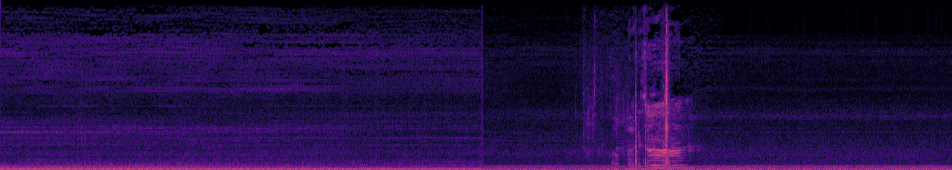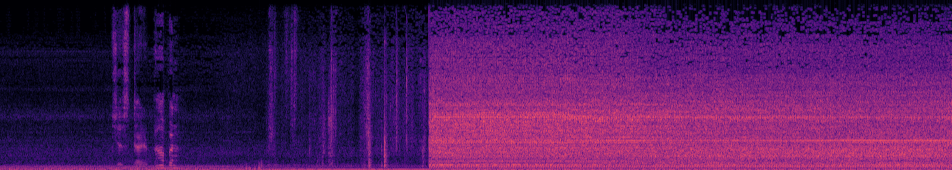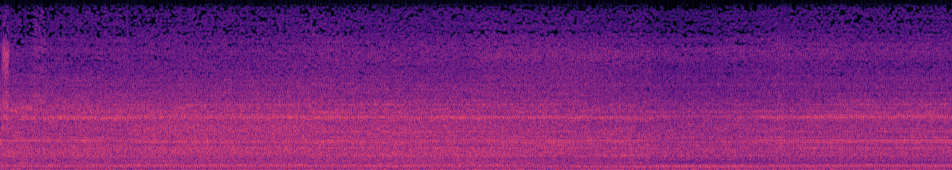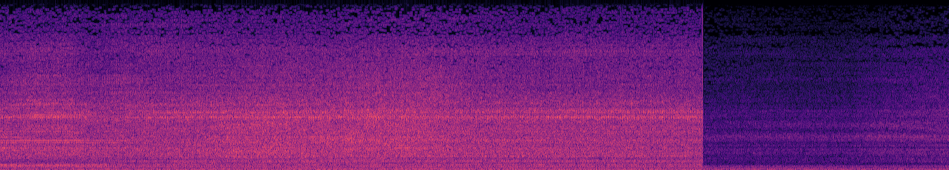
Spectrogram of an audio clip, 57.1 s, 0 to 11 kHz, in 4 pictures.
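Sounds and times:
machinery drone: 0:00.0 - 0:57.0.

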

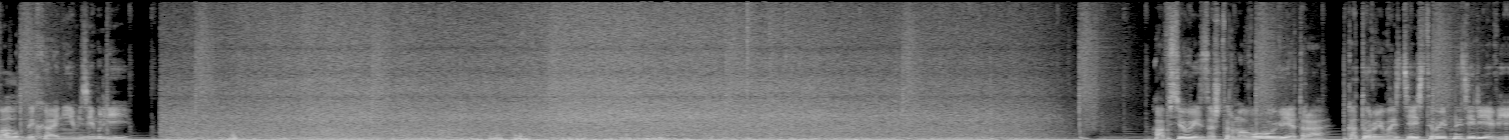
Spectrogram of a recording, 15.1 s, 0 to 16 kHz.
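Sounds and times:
wind buffeting microphone: 0:01.6 - 0:10.7
storm wind through trees: 0:01.6 - 0:10.8.

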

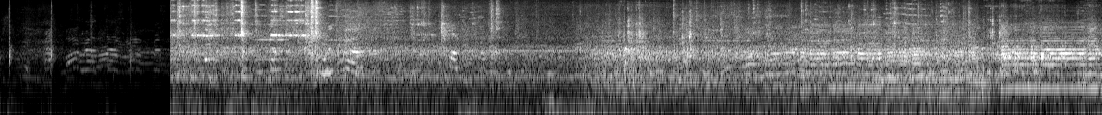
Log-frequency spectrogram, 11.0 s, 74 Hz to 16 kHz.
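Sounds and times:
city street rumble: 0:01.7 - 0:11.0
saxophone slow melody: 0:07.6 - 0:11.0.

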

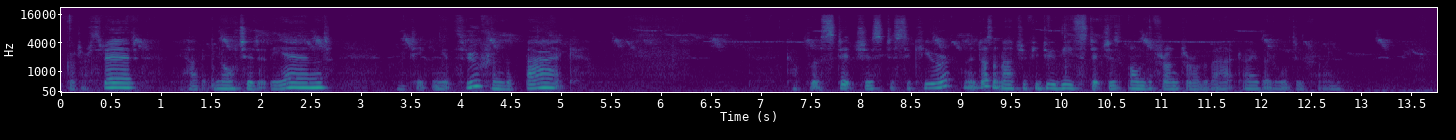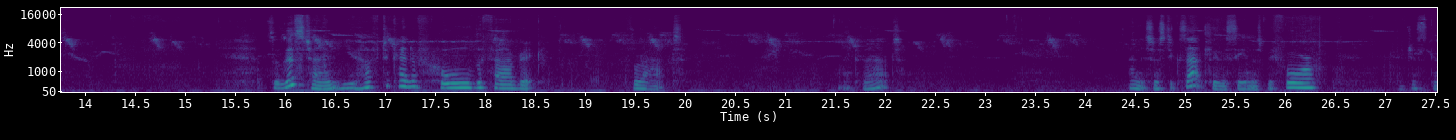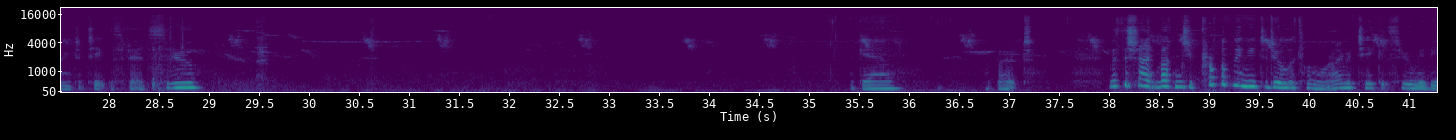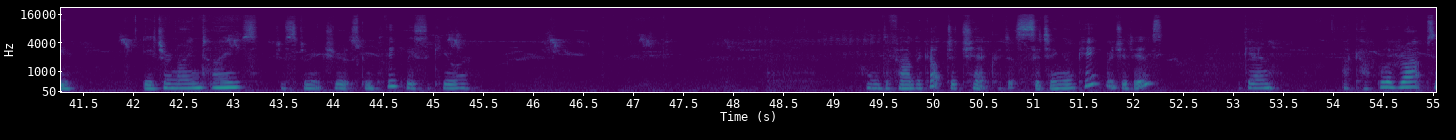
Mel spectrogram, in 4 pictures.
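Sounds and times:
small bird chirping: 0:00.1 - 0:55.0.

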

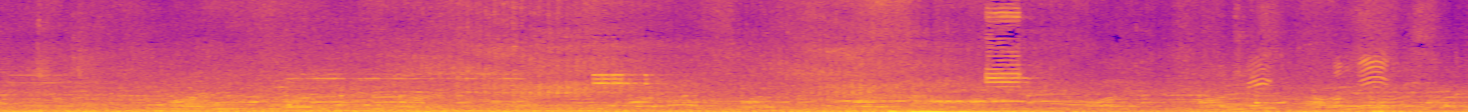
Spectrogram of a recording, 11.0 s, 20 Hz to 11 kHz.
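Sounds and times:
crowd voices: 0:00.0 - 0:11.0
traffic engines: 0:00.0 - 0:11.0
loud engine rumble: 0:05.3 - 0:09.1
brief high tone: 0:06.6 - 0:08.1.

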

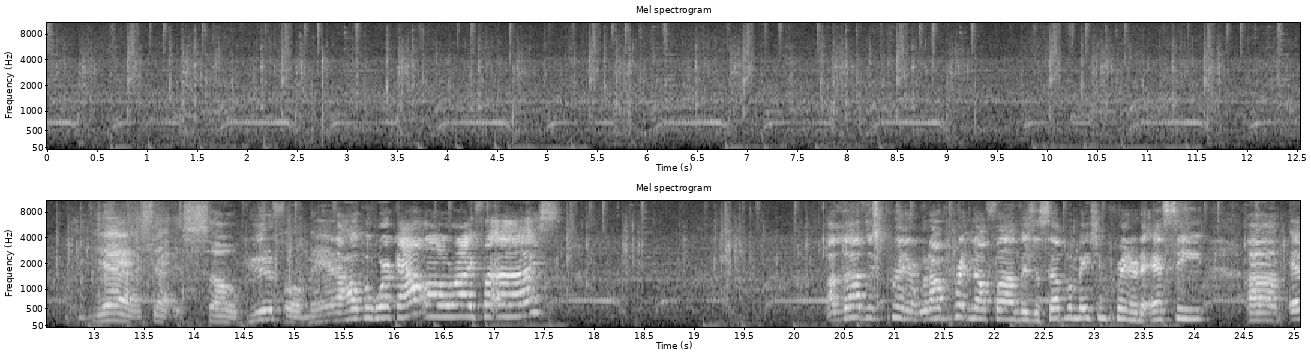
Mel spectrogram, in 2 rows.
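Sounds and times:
printer carriage motor whine: 0:00.0 - 0:25.0
printer paper advance clicks: 0:00.0 - 0:25.0.

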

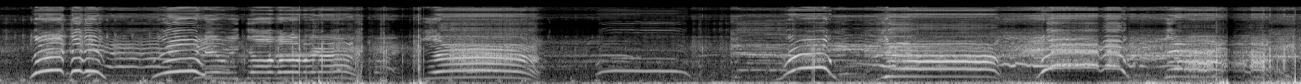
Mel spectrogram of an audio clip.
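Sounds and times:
roller coaster riders screaming: 0:00.1 - 0:13.0.

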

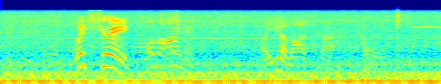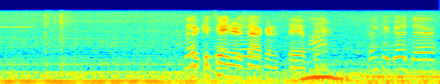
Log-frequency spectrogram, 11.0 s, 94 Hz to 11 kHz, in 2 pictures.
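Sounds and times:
off-road vehicle engine rumbling: 0:00.0 - 0:11.0.

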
